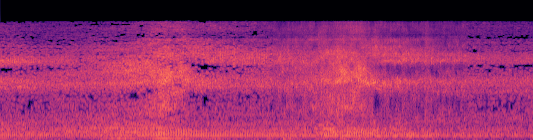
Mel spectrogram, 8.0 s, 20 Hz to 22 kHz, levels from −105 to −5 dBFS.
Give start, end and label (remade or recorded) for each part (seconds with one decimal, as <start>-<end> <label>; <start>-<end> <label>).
0.0-4.1 recorded; 4.1-7.0 remade; 7.0-8.0 recorded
